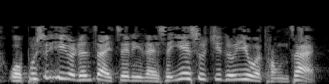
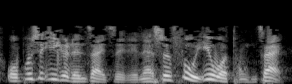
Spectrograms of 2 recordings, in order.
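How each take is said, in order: First: High, loud proclamation with stress on 一; louder and higher, 一 punched; emphatic declaration. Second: Said in the usual way. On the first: Acted. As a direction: declare it to the whole church, hitting 一 hard. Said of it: "今天我们都能够说". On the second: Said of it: "好像耶稣说".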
